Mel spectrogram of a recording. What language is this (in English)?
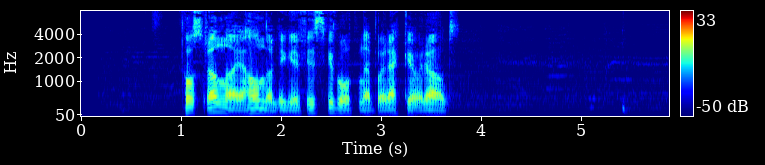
Norwegian Bokmål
